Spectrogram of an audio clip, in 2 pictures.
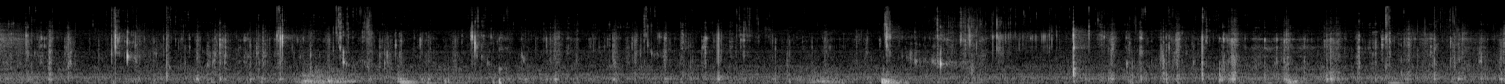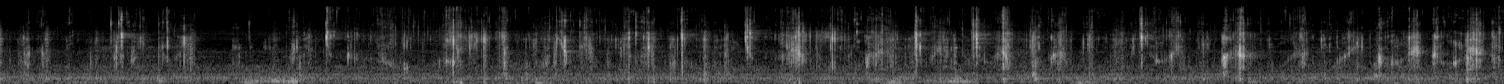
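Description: Eating crispy, sauce-coated fried chicken: crunchy bites and wet chewing, with many sharp crackles as the breaded pieces are pulled apart by hand.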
